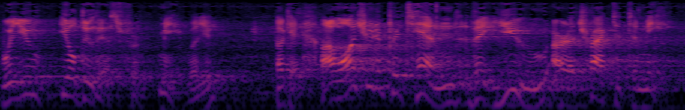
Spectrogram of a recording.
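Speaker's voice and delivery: normal talking voice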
